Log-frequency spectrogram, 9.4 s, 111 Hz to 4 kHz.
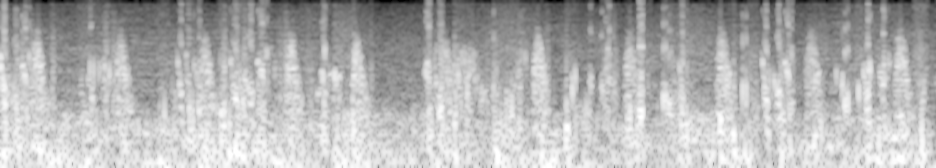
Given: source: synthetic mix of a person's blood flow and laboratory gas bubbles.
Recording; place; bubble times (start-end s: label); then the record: Doppler ultrasound of blood flow; subclavian vein
0.00-0.32 s: bubbles
0.76-1.14 s: bubbles
1.57-2.04 s: bubbles
2.16-2.79 s: bubbles
2.88-2.95 s: bubbles
3.00-3.73 s: bubbles
4.23-5.27 s: bubbles
5.41-5.44 s: bubbles
5.63-5.93 s: bubbles
6.00-6.15 s: bubbles
6.26-6.51 s: bubbles
6.60-6.95 s: bubbles
7.17-7.96 s: bubbles
8.11-8.25 s: bubbles
8.31-8.51 s: bubbles
8.54-8.92 s: bubbles
9.12-9.28 s: bubbles
9.34-9.37 s: bubbles
From the record:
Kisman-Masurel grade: 342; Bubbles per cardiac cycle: rolling drumbeat, 9 or more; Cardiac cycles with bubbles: 100%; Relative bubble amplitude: moderate (0.250 to 0.450); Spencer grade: 3 (all of the cardiac periods contain showers or single bubble signals, but not dominating or overriding the cardiac motion signals); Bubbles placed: anywhere in the cardiac cycle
